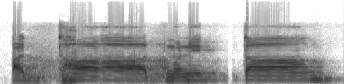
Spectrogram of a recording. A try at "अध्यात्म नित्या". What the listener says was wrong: अध्या य का उच्चारण होना चाहिए। अध्यात्म नित्या, नहीं जस्ट ये बंगाली उच्चारण, ध्या य का उच्चारण होना चाहिए। अध्यात्म नहीं, अध्यात्म, ध्या ध्या ध्या, य का उच्चारण होना चाहिए। ध आधा और उसको य, ध्या।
